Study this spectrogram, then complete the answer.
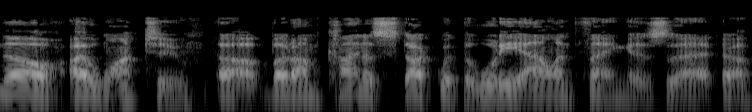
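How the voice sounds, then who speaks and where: Against a quiet background, a man talks in a normal speaking voice at medium pitch with ordinary pitch variation. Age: 60s. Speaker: psychologist. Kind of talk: interview conversation.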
